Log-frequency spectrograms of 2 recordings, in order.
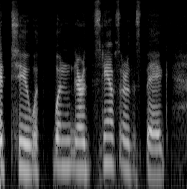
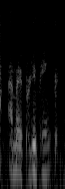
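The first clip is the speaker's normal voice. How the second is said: whisper; 2 semitones lower, 20 dB quieter, faster than usual. Real, not acted. Quiet aside about her cup.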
